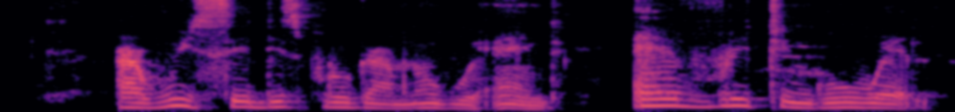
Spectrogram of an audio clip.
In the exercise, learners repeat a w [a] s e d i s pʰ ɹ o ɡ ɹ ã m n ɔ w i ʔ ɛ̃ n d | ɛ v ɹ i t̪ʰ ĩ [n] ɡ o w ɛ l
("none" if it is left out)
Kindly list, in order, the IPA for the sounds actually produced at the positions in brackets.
i, ŋ

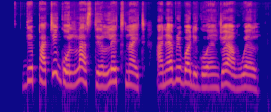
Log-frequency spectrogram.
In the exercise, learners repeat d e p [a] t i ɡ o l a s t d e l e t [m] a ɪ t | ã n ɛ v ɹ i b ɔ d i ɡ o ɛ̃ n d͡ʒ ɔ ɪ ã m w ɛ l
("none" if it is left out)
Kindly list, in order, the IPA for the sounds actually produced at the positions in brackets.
a, n

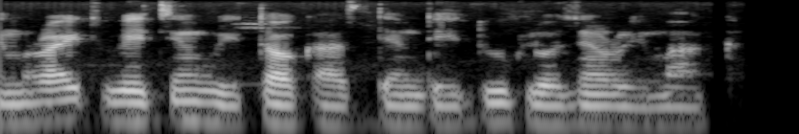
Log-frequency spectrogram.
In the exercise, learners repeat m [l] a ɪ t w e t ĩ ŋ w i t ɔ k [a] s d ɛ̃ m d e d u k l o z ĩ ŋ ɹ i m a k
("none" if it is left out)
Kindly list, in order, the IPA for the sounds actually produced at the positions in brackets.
ɹ, a

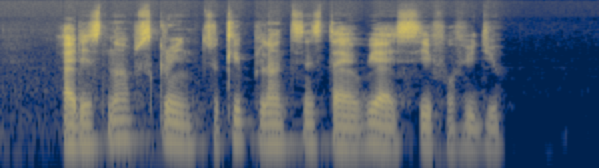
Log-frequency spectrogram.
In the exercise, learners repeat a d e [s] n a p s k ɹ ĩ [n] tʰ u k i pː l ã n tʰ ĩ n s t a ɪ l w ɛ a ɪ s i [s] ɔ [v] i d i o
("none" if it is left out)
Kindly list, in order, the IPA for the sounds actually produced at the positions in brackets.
s, n, f, v

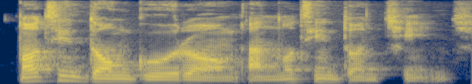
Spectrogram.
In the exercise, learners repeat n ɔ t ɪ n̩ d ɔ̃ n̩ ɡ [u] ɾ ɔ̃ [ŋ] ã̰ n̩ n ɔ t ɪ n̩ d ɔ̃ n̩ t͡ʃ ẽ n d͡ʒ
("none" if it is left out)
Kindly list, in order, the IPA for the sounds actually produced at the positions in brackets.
o, ŋ

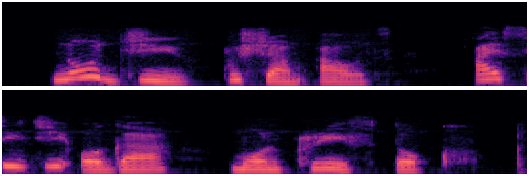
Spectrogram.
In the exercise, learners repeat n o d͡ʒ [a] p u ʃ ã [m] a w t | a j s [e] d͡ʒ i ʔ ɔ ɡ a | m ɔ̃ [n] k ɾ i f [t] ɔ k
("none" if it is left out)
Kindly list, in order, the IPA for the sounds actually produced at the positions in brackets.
i, m, i, n, t

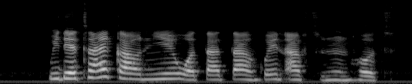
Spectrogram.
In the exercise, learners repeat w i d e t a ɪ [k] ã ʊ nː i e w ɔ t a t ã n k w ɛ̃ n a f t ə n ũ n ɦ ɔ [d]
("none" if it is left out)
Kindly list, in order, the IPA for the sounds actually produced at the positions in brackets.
k, t

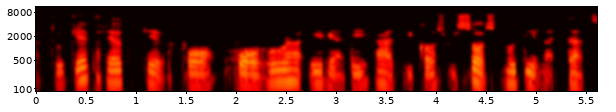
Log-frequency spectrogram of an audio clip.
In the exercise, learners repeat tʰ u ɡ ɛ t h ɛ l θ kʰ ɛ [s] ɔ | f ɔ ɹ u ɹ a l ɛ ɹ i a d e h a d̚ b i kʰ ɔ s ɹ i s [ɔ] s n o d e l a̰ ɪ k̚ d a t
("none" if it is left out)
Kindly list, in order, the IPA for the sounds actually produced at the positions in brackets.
f, ɔ

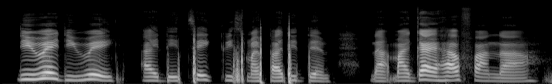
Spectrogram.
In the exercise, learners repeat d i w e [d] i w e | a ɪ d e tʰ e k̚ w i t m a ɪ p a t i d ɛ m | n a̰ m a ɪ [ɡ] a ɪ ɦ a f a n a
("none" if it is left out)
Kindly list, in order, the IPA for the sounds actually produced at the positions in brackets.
d, ɡ

